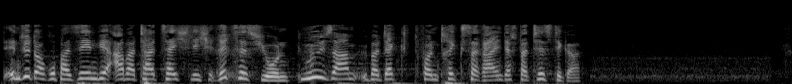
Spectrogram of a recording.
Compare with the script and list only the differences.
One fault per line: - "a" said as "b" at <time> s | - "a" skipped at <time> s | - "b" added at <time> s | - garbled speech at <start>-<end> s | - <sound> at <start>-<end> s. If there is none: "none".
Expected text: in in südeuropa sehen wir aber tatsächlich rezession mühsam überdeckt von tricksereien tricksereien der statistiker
- "in" skipped at 0.2 s
- "tricksereien" skipped at 5.0 s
